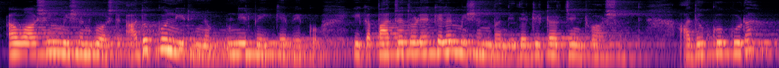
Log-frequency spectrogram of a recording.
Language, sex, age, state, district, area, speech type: Kannada, female, 30-45, Karnataka, Hassan, urban, spontaneous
